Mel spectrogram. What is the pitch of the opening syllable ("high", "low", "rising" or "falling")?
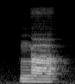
high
